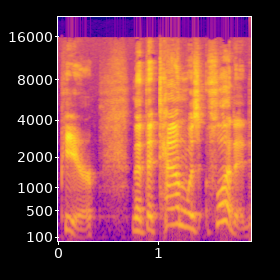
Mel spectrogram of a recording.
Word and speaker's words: Pierre: In March, the river had risen so much in Pierre, and yes, it's spelled Pierre, but trust me, Dakotans call it Pierre, that the town was flooded in 4 to 6 ft of water.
